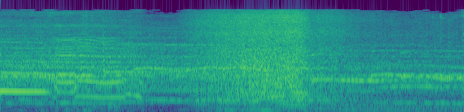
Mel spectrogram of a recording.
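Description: Cartoon monster truck engine revving, with a swell of noise about a second in, as the truck leaps into the ring.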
